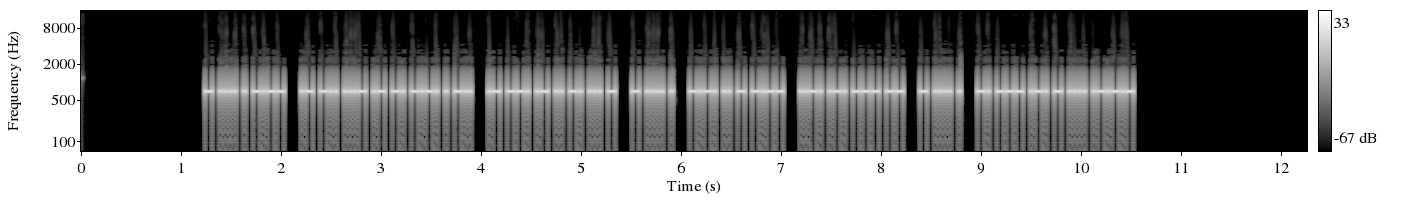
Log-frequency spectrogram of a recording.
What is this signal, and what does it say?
Morse code, heard as a keyed tone, about 50 wpm, 700 Hz. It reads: THEY ADVANCED AGAINST THE CITY FROM THE NORTH.
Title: Sentences from Top 1200 Words 50wpm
